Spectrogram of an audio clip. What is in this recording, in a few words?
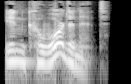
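"incoordinate", English, British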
